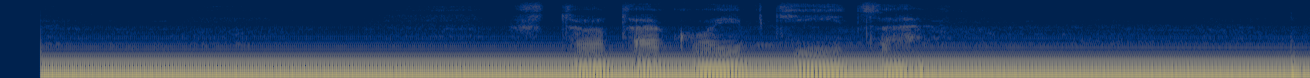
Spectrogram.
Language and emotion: Russian, neutral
